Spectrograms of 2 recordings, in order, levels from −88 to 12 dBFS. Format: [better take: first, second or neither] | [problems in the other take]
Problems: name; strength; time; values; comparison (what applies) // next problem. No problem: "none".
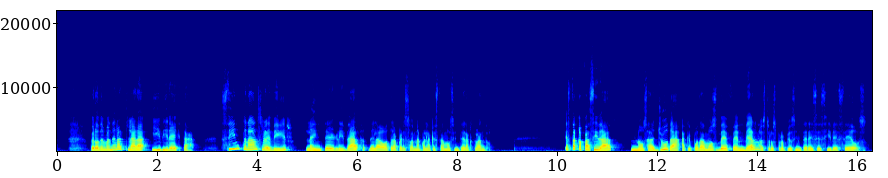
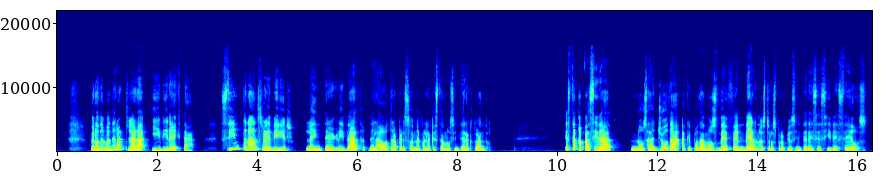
second | muffled; very; fading above 2 kHz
